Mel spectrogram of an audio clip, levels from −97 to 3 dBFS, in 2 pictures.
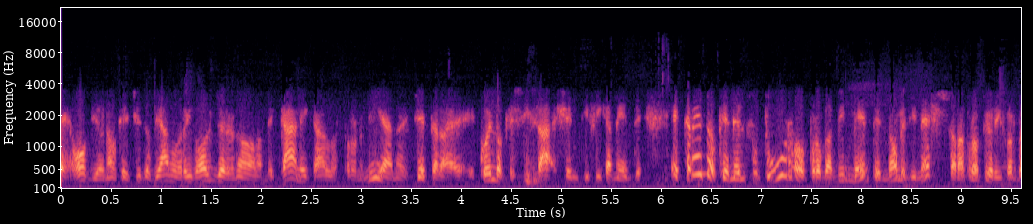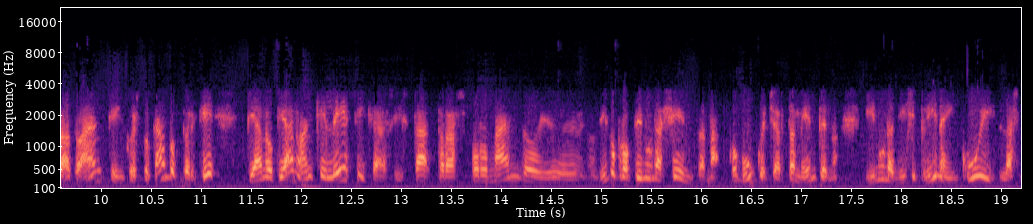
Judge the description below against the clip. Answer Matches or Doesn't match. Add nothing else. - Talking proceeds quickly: Matches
